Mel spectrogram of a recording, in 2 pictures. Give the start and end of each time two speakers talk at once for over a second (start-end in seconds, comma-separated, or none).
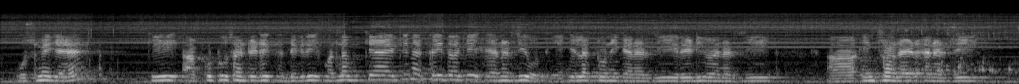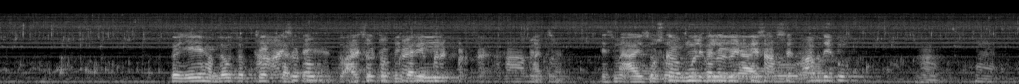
12.7-14.6, 16.8-18.5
